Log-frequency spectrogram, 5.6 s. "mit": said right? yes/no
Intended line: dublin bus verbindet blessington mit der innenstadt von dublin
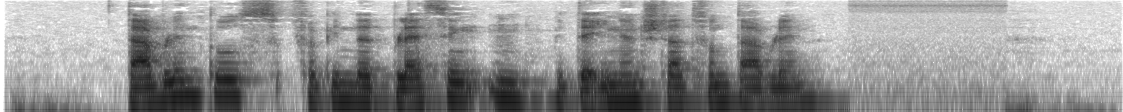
yes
